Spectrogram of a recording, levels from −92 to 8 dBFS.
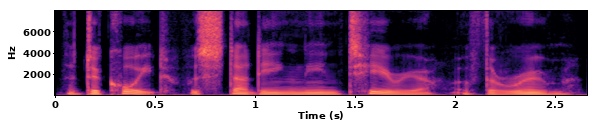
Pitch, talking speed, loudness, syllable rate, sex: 125 Hz, 205 wpm, -19 LUFS, 5.4 syllables/s, male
